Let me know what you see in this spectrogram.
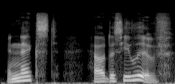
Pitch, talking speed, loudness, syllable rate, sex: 150 Hz, 205 wpm, -17 LUFS, 4.6 syllables/s, male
